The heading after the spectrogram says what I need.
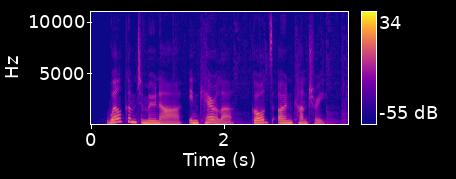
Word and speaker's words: Munnar: It is pronounced Munnar, short for Munu-ar, meaning three rivers.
